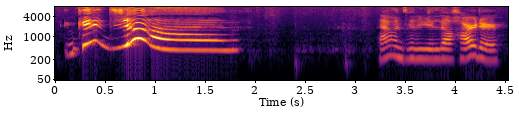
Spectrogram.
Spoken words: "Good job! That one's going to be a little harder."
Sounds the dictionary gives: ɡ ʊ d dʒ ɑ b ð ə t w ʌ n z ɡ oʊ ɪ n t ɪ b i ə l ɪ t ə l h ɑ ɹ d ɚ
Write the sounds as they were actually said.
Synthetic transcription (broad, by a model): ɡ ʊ d dʒ ɑ b ð ə t w ʌ n z ɡ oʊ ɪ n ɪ b i ə l ɪ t l h ɑ ɹ d ɚ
